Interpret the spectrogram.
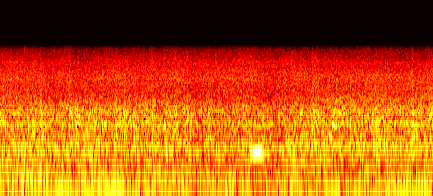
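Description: Steady rain falling, drops pattering on a metal window ledge, with a low steady hum underneath and a short tone about halfway through.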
